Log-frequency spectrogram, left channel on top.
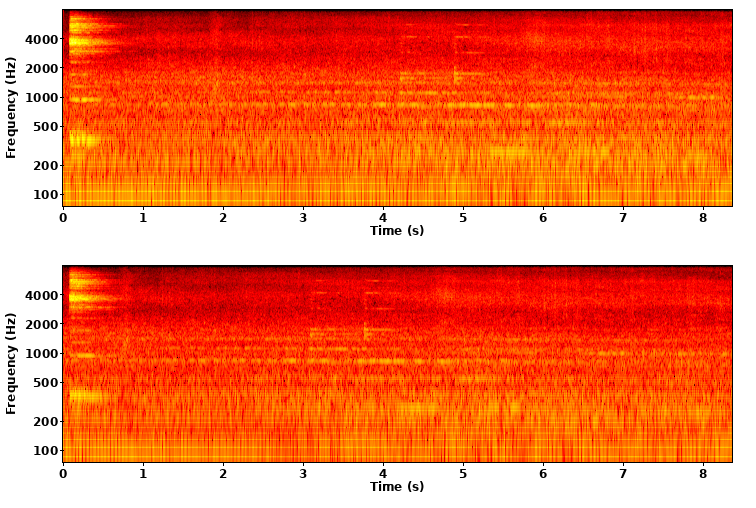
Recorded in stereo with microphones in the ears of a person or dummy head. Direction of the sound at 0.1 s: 15° right (ahead or behind).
